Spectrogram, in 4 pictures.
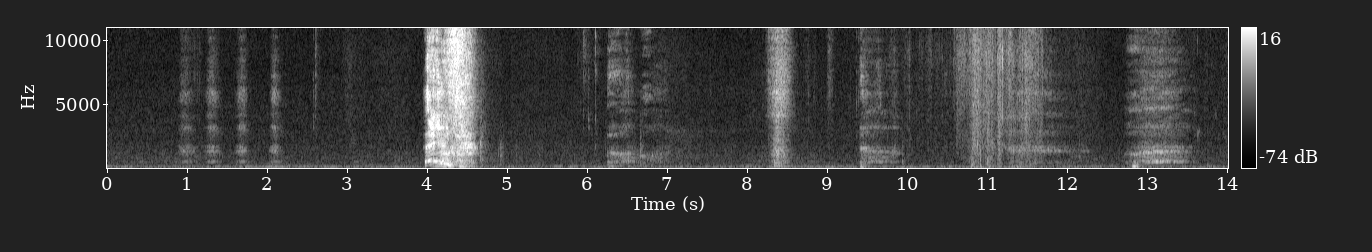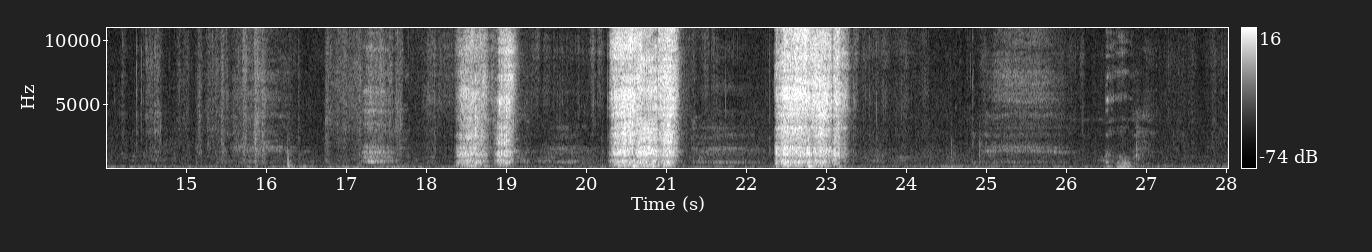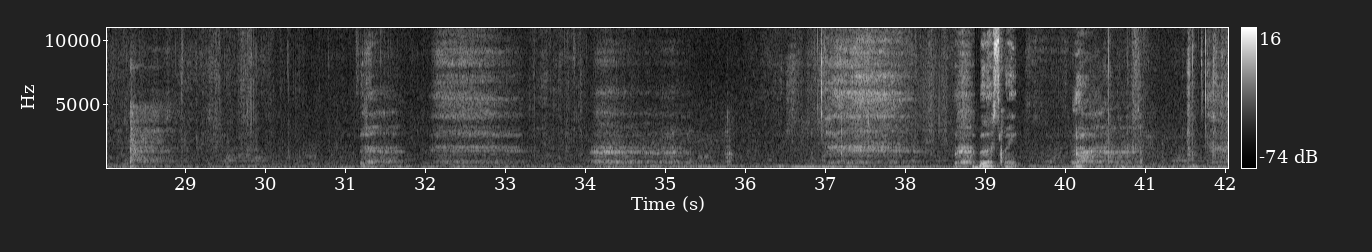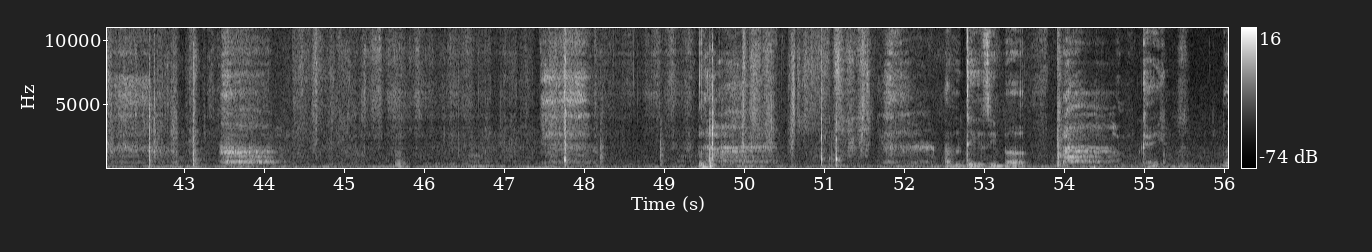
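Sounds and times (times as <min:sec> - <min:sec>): congested nose breathing: 0:17.2 - 0:23.4
man breathing through congested nose: 0:36.9 - 0:38.9, 0:51.1 - 0:52.4.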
